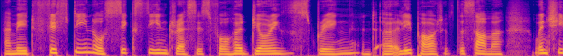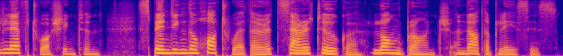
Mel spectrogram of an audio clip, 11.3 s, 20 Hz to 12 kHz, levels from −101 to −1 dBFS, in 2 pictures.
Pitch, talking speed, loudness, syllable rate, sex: 170 Hz, 170 wpm, -23 LUFS, 4.6 syllables/s, female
